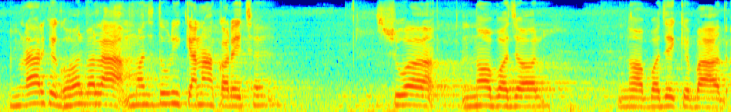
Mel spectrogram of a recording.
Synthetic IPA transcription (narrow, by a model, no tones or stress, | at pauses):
ɦəmɾaəɾkeɡʱəɾbalaməd͡ʒd̪uɾikenakəɾɛt͡ʃʰɛ | suənəbəd͡ʒəl | nɔbəd͡ʒɛkebad̪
